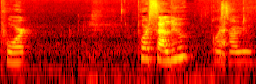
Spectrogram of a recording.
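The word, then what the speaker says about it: Port Salut: think yeah support so is it port Salud because you don't pronounce yeah unless it's followed by a vowel yeah no so that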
